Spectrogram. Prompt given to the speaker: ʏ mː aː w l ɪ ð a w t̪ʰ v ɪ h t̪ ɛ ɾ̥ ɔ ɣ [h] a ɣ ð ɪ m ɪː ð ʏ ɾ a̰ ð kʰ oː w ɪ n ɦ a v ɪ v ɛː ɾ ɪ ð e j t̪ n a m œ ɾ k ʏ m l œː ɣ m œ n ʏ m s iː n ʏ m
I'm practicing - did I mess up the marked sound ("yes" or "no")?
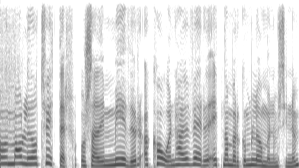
yes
